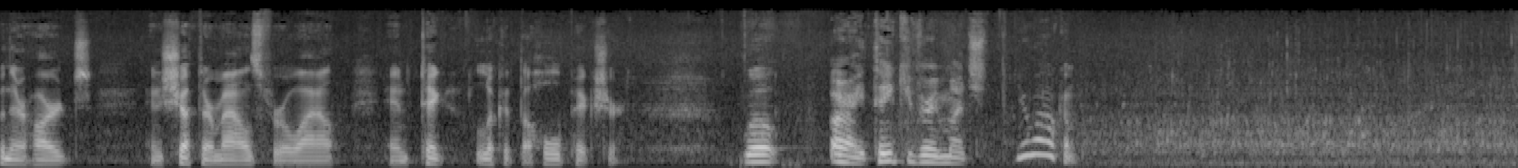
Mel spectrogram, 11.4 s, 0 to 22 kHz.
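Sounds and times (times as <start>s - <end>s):
speech: 0.0s - 4.8s, 5.6s - 8.2s
small mountain stream flowing among granite cliffs and whitebark pine trees: 7.8s - 11.3s.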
